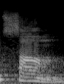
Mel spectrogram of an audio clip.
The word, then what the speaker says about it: psalm: है, CALM, SALM, PSALM, तो इसको बोलते हैं हम शाम। क्या बोलते हैं, शाम। अब यहां पर जो PS है, क्या है, जो PS है, PS को मिला के इसका प्रोनाउंसिएशन केवल S बचता है।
